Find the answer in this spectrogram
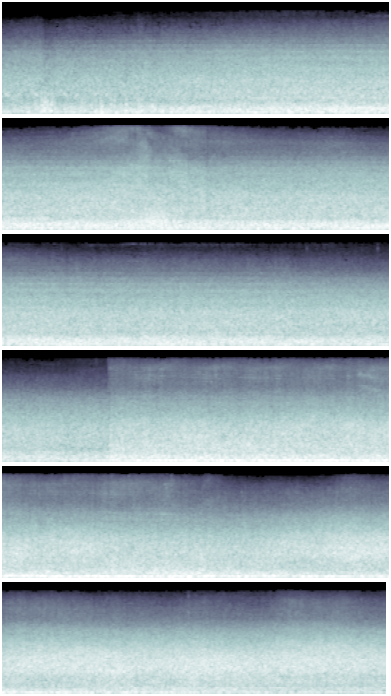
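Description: Electric passenger trains running on track: a steady rolling rumble from a train crossing a railway bridge. About halfway through it changes abruptly to a closer, louder rumble that grows toward the end as trains approach on an elevated line.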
